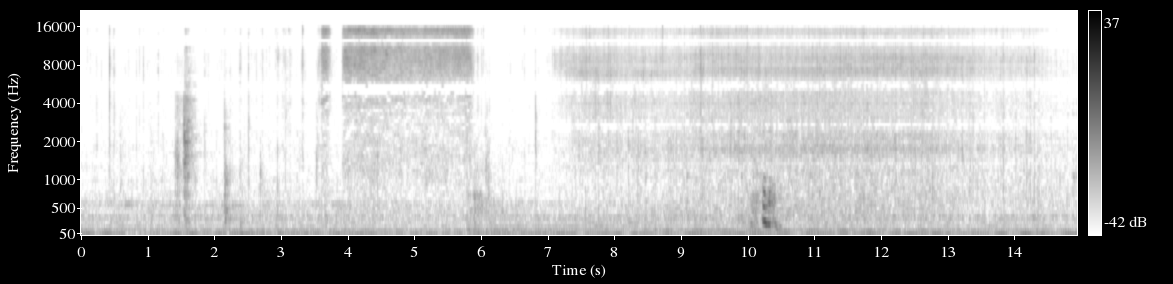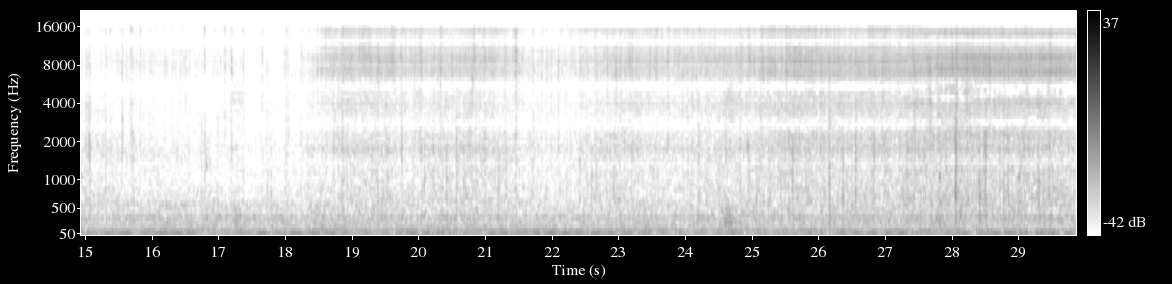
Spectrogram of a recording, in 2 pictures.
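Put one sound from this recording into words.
Eggs sizzle steadily on a hot grill.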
